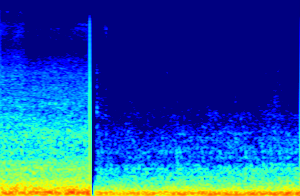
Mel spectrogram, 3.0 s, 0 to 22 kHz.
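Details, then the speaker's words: 2021 Maruti Baleno, about 12,000 km, test drive on rough cut road after fixing rear fuel tank area tuk-tuk knock; only low even road rumble, no rear knock now, normal ride. "കണ്ടോ ഇതേപോലെയുള്ള റോഡിലൂടെ പോകുമ്പോഴാണ് ആ sound ഉണ്ടായിരുന്നത് ഇപ്പൊ ആ sound കേൾക്കുന്നില്ല കേട്ടോ"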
